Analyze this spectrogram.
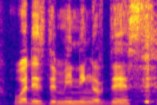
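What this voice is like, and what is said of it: Put-on Haitian accent. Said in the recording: “I'm not trying to do his accent ... We're Haitian.”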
